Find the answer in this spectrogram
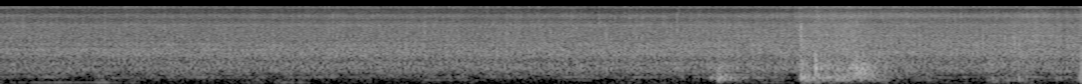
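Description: Masala of shallots, tomatoes and grated coconut sizzling steadily as it fries in a metal kadai, stirred with a slotted steel spatula that scrapes the pan a few times near the end. It is the last brief fry after the coconut goes in.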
